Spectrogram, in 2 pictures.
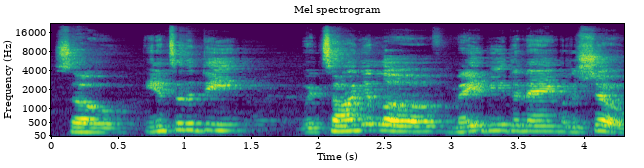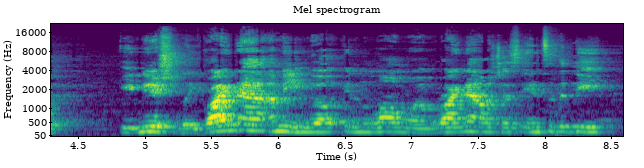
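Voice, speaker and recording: A man with a fairly high voice hosts a talk show at a moderate pace, trading profane jokes in a relaxed, teasing style. He keeps repeating himself, and the sound comes from a distant mic in a very echoey space.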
